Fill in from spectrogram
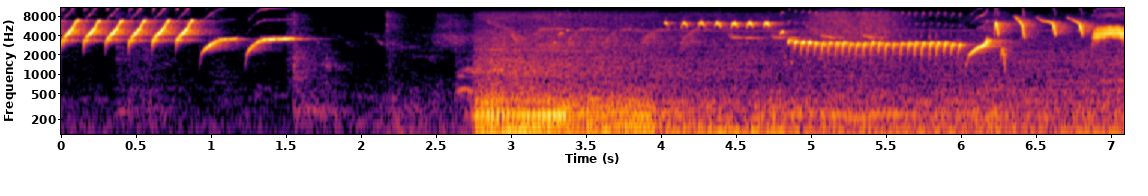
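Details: Belgian canary's rapid repeated notes and slurred whistles, broken by a short silence and a patch of noisy background, after which a buzzy trill and sharp swoops return.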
